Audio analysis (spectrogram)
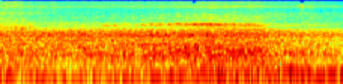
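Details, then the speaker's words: Truck diesel running better after a dealer repair, with no knocking heard: smooth, even low rumble. Owner questions whether the cam is really bad, but the roller rockers and cam looked normal under the valve cover. "So I guess the truck's running a lot better now. You don't hear it knocking, do you?"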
